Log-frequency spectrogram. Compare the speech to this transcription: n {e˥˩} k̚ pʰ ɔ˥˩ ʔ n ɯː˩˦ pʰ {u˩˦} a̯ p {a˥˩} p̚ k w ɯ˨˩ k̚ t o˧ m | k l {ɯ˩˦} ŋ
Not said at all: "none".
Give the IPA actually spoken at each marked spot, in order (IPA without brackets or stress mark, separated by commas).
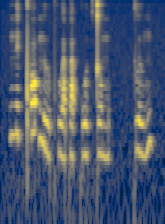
e˥˩, u˩˦, a˨˩, ɯ˩˦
